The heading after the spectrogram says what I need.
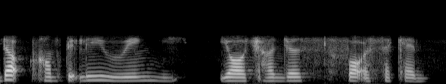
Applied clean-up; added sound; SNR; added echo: neural mask model Resemble Enhance denoiser.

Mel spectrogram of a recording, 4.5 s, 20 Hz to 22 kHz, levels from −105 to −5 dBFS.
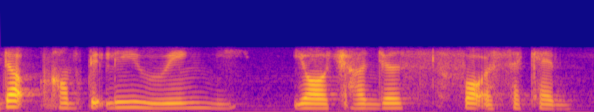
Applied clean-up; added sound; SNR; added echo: none; none; none; none.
